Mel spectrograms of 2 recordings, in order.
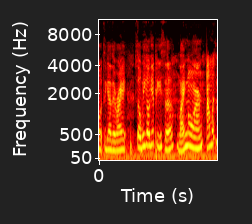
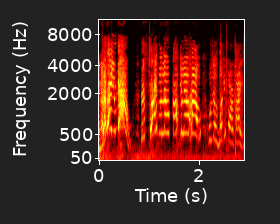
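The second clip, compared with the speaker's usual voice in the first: outraged; 14 semitones higher, 3 dB louder than usual. Real, not acted. Outraged at girl who swung.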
